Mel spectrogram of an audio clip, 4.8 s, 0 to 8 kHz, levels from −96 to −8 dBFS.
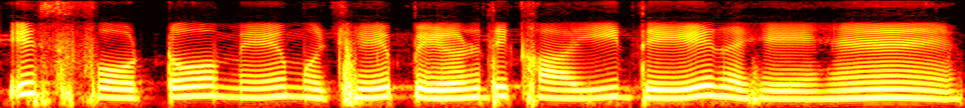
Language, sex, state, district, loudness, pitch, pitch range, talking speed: Hindi, female, Madhya Pradesh, Katni, -13 LUFS, 195 Hz, 185-210 Hz, 110 wpm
